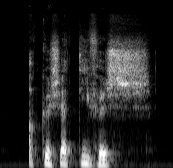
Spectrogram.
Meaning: the accusative case or a word therein
- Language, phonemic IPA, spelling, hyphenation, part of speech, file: Dutch, /ˈɑ.ky.zaːˌti.vʏs/, accusativus, ac‧cu‧sa‧ti‧vus, noun, Nl-accusativus.ogg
